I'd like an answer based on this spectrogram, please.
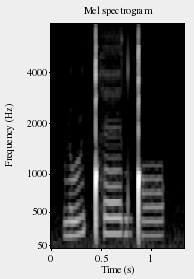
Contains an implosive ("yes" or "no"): no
